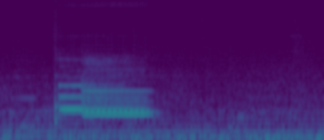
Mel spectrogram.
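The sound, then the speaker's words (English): A buzzer sounds once: a sharp click, then a bright, steady electronic tone that rings with several harmonics for about a second before cutting off, over a low background hum. “All right, you hit my buzzer for me, so we'll get started with our activities.”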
